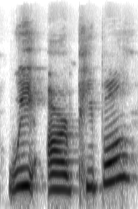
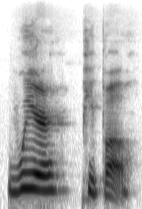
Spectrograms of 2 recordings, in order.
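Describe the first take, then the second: First: We are is said as two full words. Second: We are is squeezed into one syllable. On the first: "when it's not contracted" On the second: "when it's contracted"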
